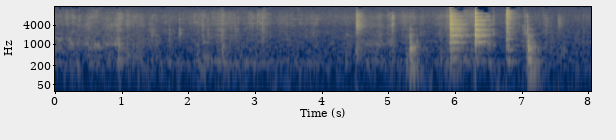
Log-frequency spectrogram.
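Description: A kitchen knife cutting a breaded chicken schnitzel on a ceramic plate. The first half holds faint handling sounds; then the blade clicks and scrapes against the plate several times, the loudest two strokes about six seconds in.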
